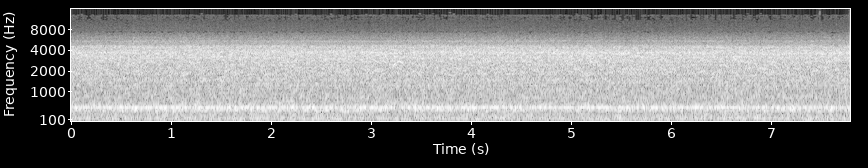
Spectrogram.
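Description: Steady rumble of railway traffic with a constant mid-pitched hum running through it, holding the same level throughout.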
